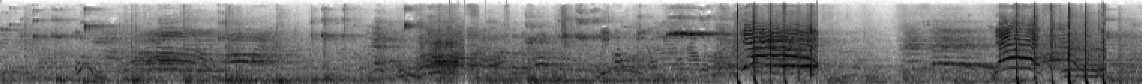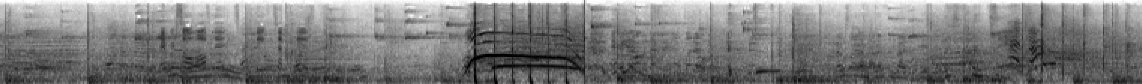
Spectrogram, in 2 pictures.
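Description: Basketball game in a gym: a ball bouncing on the hardwood court, with echoing voices from spectators and players. Several loud held cries come through, the loudest about two-thirds of the way in.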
